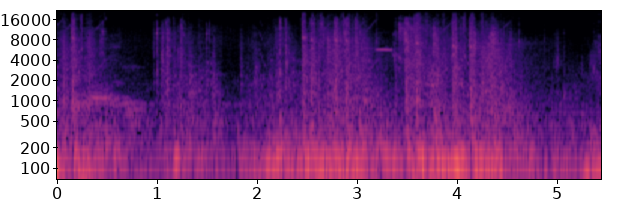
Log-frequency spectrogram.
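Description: Gunfire in Mass Effect 3, a dense clatter of rapid mechanical shots and impacts that stays fairly loud and continuous, heard alone.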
